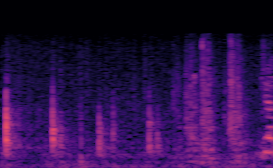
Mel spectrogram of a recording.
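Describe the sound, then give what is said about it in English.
A door being opened, heard as a string of soft knocks, clicks and rattling handle noises spread over a few seconds, fairly quiet, with no one speaking. “he's a good man to leave on the door, isn't he, Danny? Let's everybody... Open it.”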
